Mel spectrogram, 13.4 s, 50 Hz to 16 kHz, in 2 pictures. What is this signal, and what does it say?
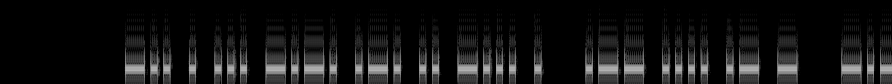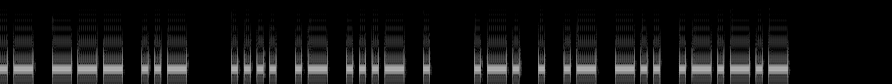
Morse code, heard as a keyed tone, about 25 wpm, 700 Hz. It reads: DESCRIBE WHAT YOU HAVE READ.
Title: Sentences from Top 1000 Words 25wpm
